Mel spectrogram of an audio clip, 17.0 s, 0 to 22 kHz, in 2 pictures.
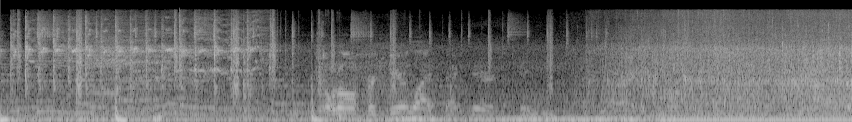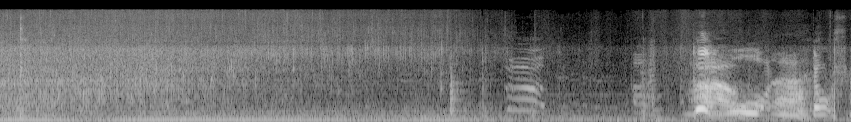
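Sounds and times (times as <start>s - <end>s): water pouring and trickling: 5.9s - 13.6s.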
